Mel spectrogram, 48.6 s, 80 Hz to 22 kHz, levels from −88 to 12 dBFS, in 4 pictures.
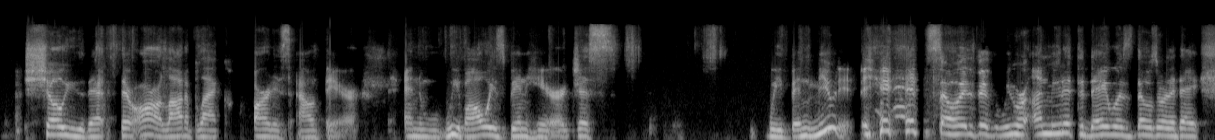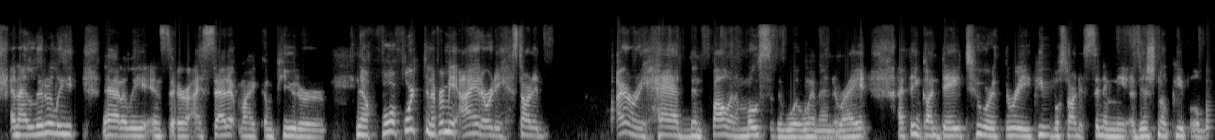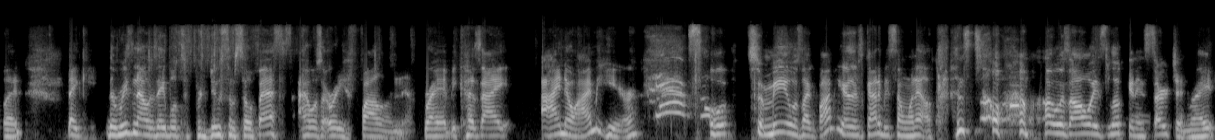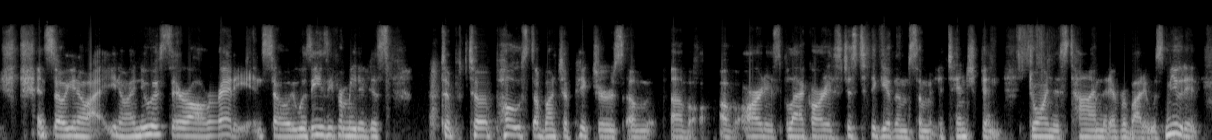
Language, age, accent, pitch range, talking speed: English, 20-39, American, 160-195 Hz, 210 wpm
